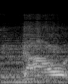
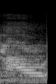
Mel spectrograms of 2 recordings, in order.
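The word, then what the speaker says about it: 道: all the DAO PA o pronounce dow in the Mandarin dialects Tao in the Shanghai dialect told and the companies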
